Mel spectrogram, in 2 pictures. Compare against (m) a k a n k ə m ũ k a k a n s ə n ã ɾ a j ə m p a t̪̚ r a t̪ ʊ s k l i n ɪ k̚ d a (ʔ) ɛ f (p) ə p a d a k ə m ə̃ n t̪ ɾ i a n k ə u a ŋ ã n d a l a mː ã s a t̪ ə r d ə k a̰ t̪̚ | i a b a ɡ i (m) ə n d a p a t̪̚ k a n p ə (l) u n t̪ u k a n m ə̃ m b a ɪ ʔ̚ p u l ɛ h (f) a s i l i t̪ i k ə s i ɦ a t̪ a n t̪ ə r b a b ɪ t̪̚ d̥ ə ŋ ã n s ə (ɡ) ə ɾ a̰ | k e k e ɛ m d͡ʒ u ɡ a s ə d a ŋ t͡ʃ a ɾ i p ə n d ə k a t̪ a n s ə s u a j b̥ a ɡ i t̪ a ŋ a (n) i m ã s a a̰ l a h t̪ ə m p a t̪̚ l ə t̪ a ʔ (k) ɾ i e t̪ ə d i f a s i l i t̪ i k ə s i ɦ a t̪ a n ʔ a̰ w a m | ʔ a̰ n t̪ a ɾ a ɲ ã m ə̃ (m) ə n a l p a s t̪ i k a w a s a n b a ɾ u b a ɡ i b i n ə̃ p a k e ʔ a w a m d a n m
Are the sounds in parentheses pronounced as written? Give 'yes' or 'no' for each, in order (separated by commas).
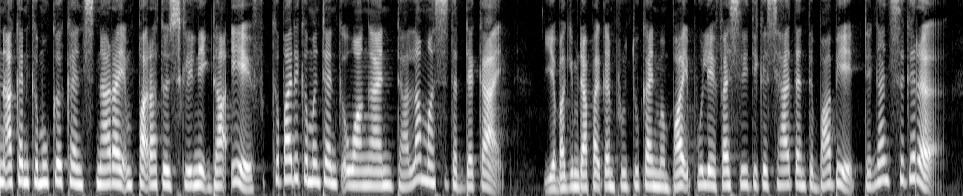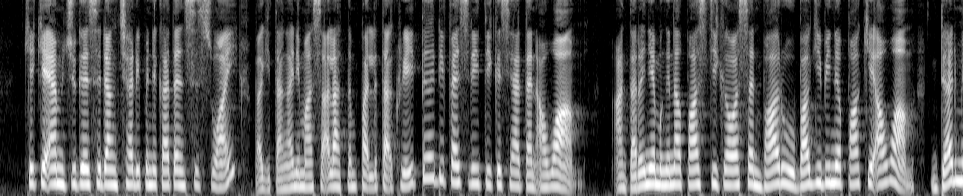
no, yes, no, yes, no, yes, yes, yes, yes, no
